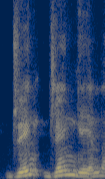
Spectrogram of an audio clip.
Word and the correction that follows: Jigen: however you say his name, Jigen, he's an Otsuki.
